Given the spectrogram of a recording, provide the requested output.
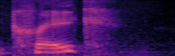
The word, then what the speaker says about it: craic: I go, yeah, the crack balls. I even pointed at it. Like I know how to say the word. She goes, that's actually craic.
